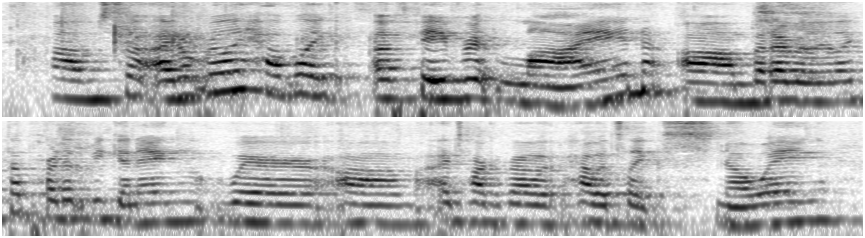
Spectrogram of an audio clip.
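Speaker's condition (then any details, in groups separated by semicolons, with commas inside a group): No condition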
